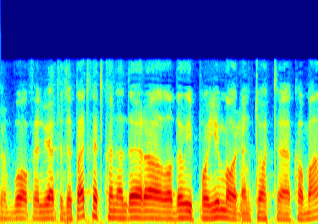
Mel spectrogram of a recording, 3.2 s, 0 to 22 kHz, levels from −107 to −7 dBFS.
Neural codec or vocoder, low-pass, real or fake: codec, 16 kHz, 1.1 kbps, Voila-Tokenizer; 7.2 kHz; fake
